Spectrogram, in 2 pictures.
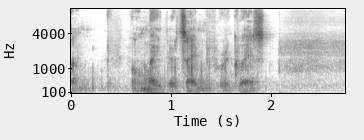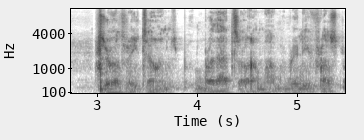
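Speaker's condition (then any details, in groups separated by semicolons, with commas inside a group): Total laryngectomy; total laryngectomy, larynx surgically removed; unusual voice, cannot lower voice, understood in quiet settings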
